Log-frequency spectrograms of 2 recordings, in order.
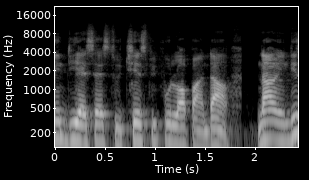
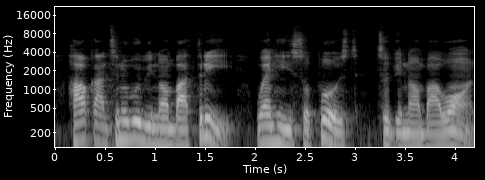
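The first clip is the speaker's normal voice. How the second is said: ordinary talk, nothing marked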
